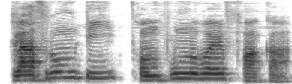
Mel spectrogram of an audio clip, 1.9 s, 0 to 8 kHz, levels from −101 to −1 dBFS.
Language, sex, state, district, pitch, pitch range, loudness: Bengali, male, West Bengal, Jhargram, 190 Hz, 160-215 Hz, -22 LUFS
